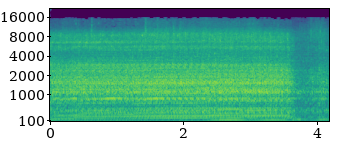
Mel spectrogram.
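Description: Cummins diesel engine of a 1996 Dodge Ram 2500, run hard in four-wheel low while straining against a chain on a tree being pulled out. The revs climb slowly, then drop off suddenly near the end as the throttle is let off.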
